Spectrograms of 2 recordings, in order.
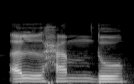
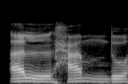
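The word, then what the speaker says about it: الحمد: আলহামদু আলহামদু হা। হা গলার ভিতর ঢুকে। আর আলে এমন রকম অনেকে আলে কলকলা হয়ে যায় আল যেহেবা আটকিয়ে রাখবো আলহামদু আলহামদু আলহামদু লিল্লাহি লিল্লাহি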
